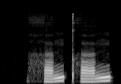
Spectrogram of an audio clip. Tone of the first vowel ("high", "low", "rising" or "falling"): rising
